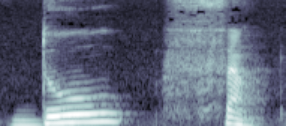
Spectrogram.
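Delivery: slow, stretched dictation in two separate syllables. Shown as a demonstration. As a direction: draw out each syllable for a pupil writing. Dictée découpée en syllabes. (dictée lente, syllabe par syllabe)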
